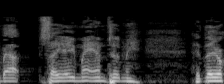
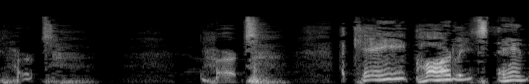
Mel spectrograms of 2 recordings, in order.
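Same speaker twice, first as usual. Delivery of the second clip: weak, faint, feeble, breathy whisper; 4 semitones higher, 4 dB quieter than usual. Retelling what a man of God down south said, imitating a feeble voice. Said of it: "in a feeble voice".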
